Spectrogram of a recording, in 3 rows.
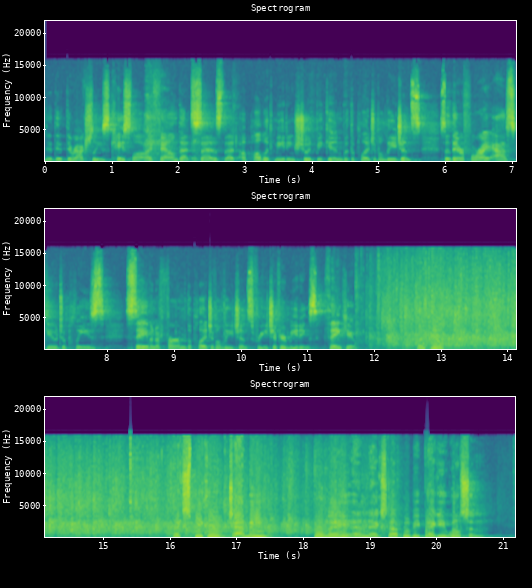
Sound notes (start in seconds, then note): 14.6 applause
